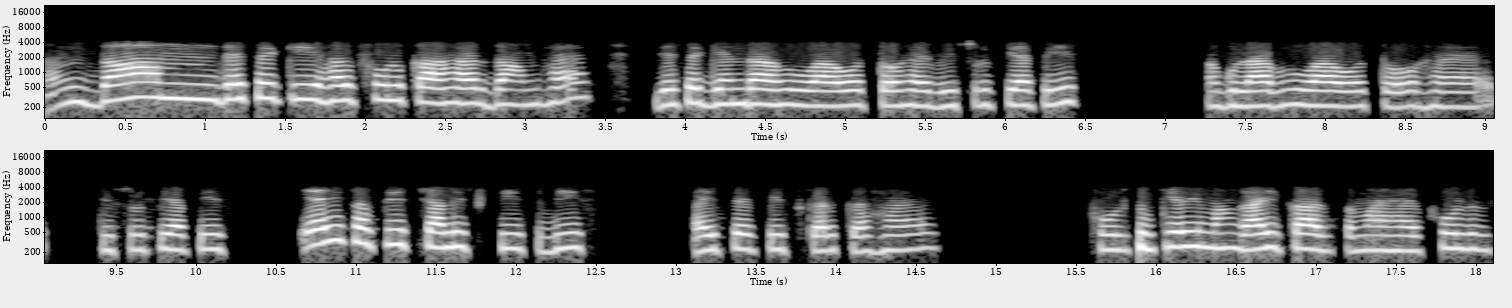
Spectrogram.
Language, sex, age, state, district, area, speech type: Hindi, female, 30-45, Bihar, Begusarai, rural, conversation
